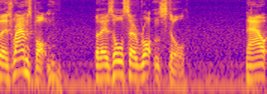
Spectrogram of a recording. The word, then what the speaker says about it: Rawtenstall: And I was like, by the way, how do you pronounce that? And he was like, oh, it's Rottenstall.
